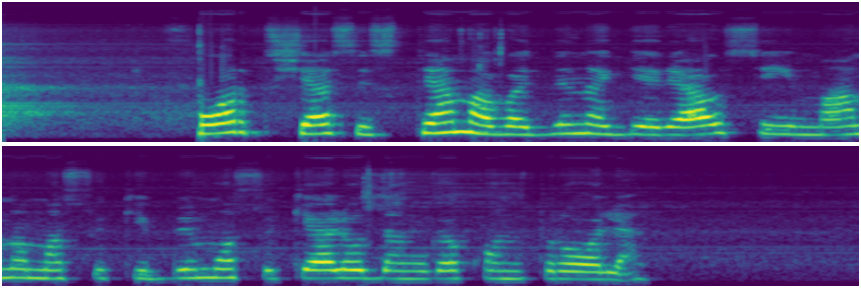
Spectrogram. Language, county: Lithuanian, Alytus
